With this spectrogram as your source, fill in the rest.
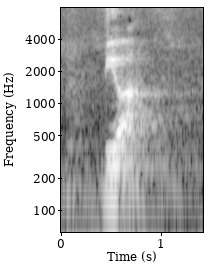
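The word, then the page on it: biua: Teotitlán del Valle Zapotec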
